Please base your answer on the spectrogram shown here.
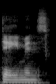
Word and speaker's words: daemons: I know it's like officially pronounced daemons, but I'm going to say demons a lot.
